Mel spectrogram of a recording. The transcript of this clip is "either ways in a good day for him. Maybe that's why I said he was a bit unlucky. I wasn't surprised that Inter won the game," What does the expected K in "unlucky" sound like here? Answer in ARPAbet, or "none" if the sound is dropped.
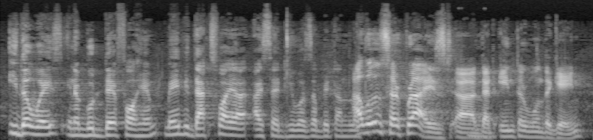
none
